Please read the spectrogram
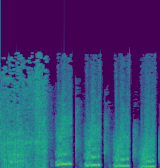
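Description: Heavily distorted, pitch-shifted TV ident soundtrack put through a 'G Major' style audio effect: a loud, dense rumble, then from about a second in a run of short pitched notes, about three a second, stepping down in pitch.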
